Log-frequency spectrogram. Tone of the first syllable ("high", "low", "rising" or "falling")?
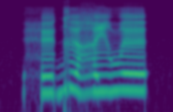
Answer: low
